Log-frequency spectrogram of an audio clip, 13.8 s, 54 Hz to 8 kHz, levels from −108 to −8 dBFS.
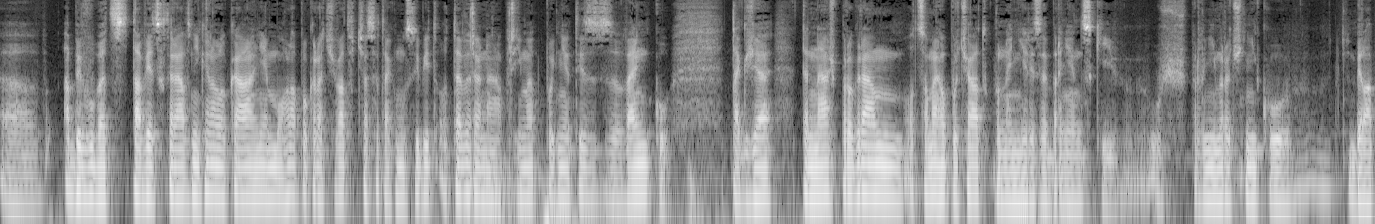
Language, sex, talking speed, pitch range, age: Czech, male, 145 wpm, 95-105 Hz, 30-49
